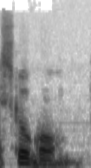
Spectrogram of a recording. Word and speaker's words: Schuylkill: Schuylkill, the Schuylkill River.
